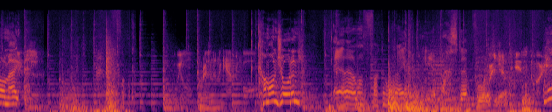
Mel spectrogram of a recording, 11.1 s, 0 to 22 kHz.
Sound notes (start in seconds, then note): 2.1 bin lid closing; 7.6 bin thudding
